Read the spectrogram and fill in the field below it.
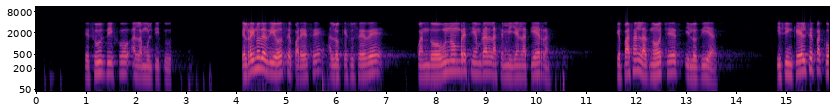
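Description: A man speaks calmly into a microphone, heard through a loudspeaker in an echoing hall.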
